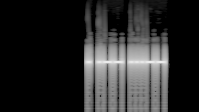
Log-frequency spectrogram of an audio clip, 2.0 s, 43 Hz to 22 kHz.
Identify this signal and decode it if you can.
Morse code, heard as a keyed tone, about 44 wpm, 700 Hz. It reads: EW3
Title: Callsign Prefixes for Top 100 DXCC - 45wpm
